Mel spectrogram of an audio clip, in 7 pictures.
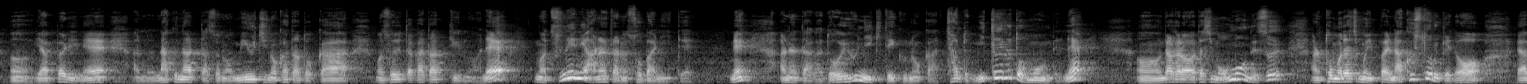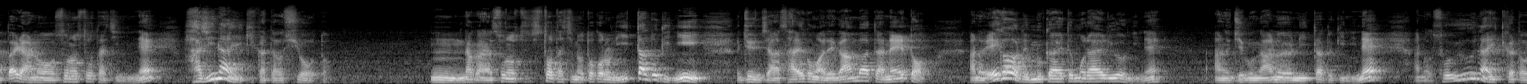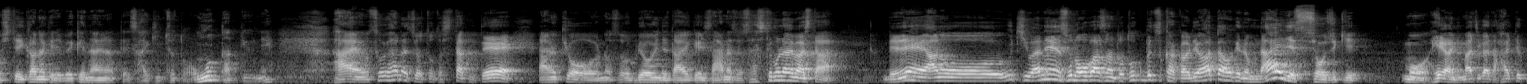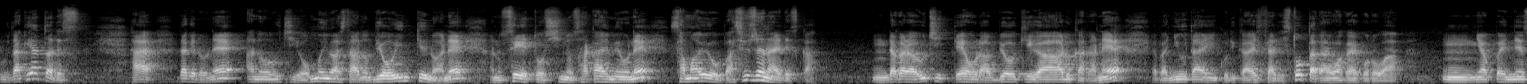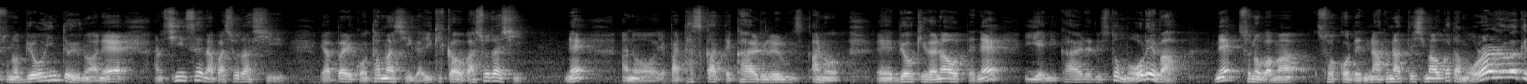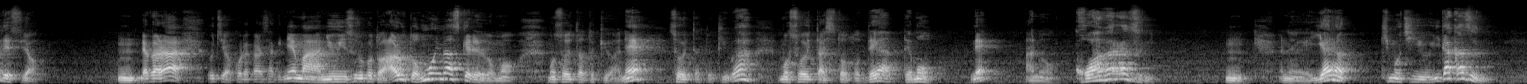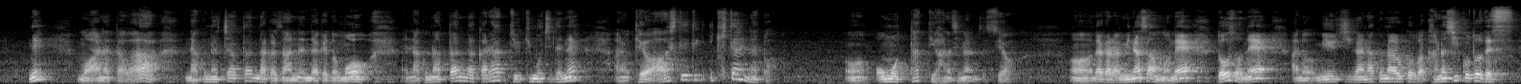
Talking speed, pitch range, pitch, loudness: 410 characters per minute, 100-140 Hz, 120 Hz, -17 LUFS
